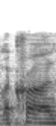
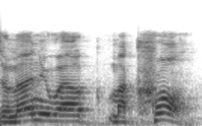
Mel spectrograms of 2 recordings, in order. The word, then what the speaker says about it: Emmanuel Macron: my call but I let's just call it Mac run so people know what I'm talking about French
